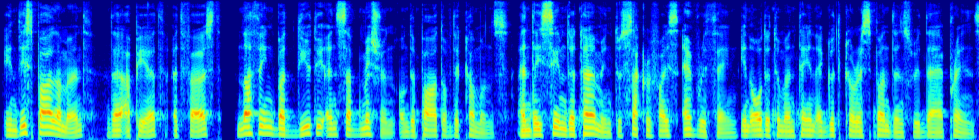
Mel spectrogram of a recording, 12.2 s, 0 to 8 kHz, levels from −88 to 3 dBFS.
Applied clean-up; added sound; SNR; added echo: none; none; none; none.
